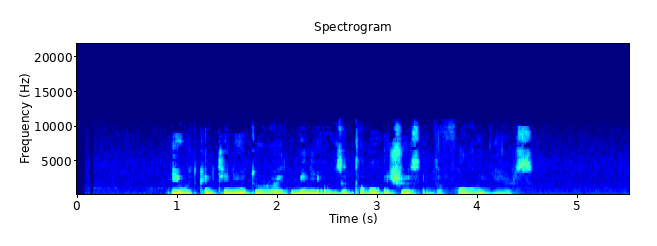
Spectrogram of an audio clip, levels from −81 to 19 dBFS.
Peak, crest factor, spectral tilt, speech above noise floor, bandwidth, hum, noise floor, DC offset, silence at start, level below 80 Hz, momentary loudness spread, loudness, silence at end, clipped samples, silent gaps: -10 dBFS; 20 dB; -5.5 dB/octave; 32 dB; 11 kHz; none; -61 dBFS; under 0.1%; 0.95 s; -62 dBFS; 10 LU; -29 LUFS; 1 s; under 0.1%; none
